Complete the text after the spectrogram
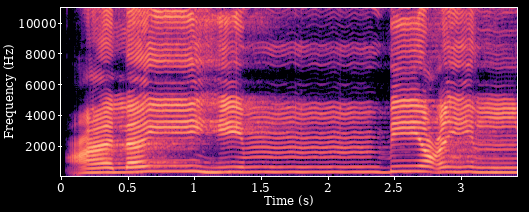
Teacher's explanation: Selanjutnya ada hukum ikhfa syafawi. Karena mim sukun menghadapi huruf ba. Dibacanya berdengung.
